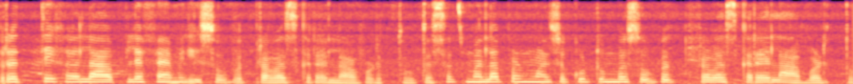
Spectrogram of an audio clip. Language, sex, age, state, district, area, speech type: Marathi, female, 18-30, Maharashtra, Sindhudurg, rural, spontaneous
